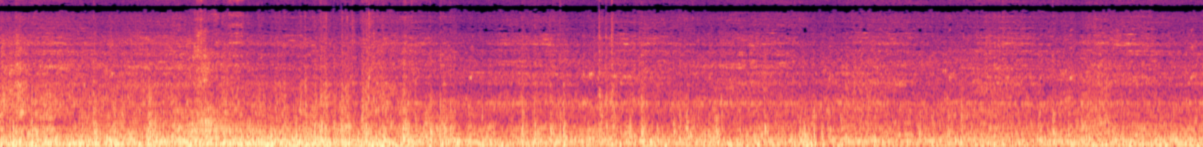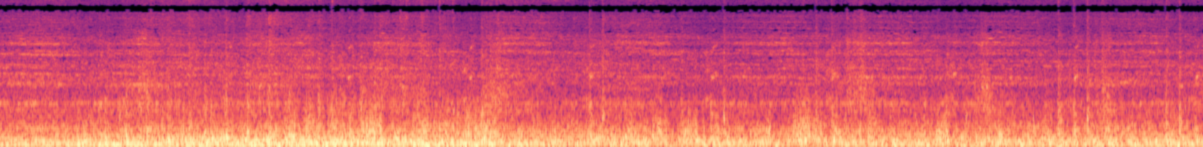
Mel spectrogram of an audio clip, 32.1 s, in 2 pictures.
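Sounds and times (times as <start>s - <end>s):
freight train wheels rumbling: 0.0s - 32.0s
high wheel squeal: 5.5s - 18.3s.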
